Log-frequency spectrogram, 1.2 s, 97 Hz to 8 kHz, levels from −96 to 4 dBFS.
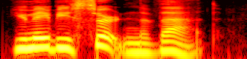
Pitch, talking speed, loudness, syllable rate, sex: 190 Hz, 290 wpm, -17 LUFS, 6.7 syllables/s, female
